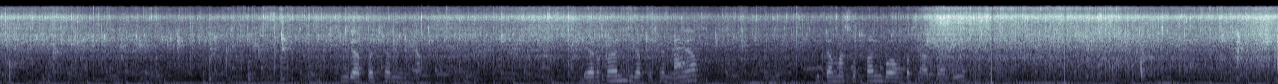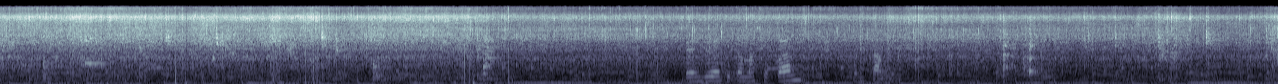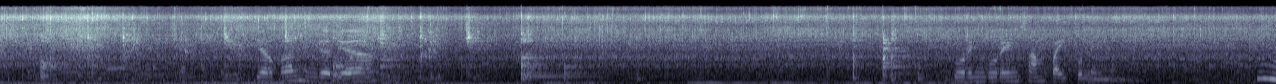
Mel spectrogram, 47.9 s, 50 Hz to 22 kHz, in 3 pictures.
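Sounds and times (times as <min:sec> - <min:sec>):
onion sizzling in hot oil: 0:00.0 - 0:47.9
metal spatula scraping pan: 0:28.5 - 0:29.1, 0:29.9 - 0:39.5.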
